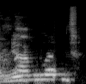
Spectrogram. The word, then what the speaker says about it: Newfoundland: And Newfoundland rhymes with understand. So Newfoundland.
